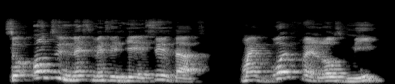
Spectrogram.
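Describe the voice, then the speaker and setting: A man's voice: high-pitched, sing-song, moderate pace. Man hosting, echoey room. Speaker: host reading anonymous messages. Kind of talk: casual group chat.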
